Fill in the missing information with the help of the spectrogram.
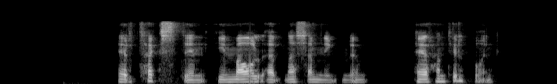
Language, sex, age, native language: Icelandic, male, 30-39, Icelandic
